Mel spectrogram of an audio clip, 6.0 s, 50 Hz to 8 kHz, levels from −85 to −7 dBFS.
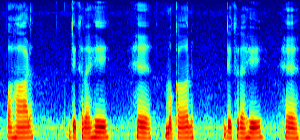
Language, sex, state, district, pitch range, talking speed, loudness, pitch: Hindi, male, Uttar Pradesh, Hamirpur, 105-115 Hz, 80 wpm, -16 LUFS, 110 Hz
